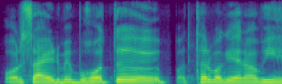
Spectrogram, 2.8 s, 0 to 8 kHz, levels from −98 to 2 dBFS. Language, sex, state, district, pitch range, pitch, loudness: Hindi, female, Haryana, Charkhi Dadri, 215-225 Hz, 220 Hz, -14 LUFS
